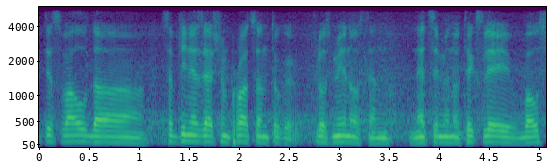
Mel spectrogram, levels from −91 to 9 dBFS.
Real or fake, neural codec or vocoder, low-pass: fake; codec, 16 kHz in and 24 kHz out, 1 kbps, XY-Tokenizer; 5.4 kHz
